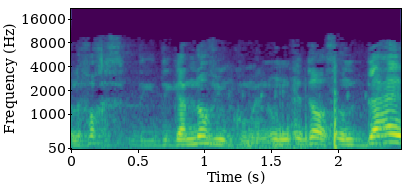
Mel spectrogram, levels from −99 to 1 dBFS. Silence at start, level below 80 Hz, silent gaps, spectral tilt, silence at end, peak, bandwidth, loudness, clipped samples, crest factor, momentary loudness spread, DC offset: 0 s; -40 dBFS; none; -7.5 dB/octave; 0 s; 0 dBFS; 10 kHz; -18 LUFS; under 0.1%; 18 dB; 17 LU; under 0.1%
